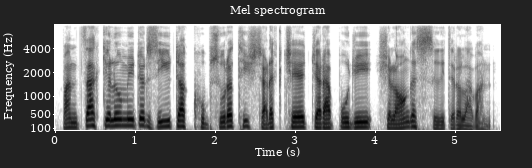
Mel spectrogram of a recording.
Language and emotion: Kashmiri, neutral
